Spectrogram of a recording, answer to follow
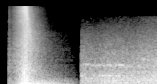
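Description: Whoosh sound effect on an animated logo, swelling quickly and fading within about a second. About a second in, it cuts to a steady rushing background.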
